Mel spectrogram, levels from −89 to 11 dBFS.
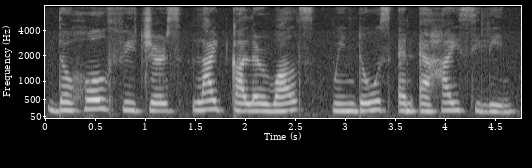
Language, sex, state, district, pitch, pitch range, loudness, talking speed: English, female, Nagaland, Kohima, 205 Hz, 195-220 Hz, -16 LUFS, 140 wpm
